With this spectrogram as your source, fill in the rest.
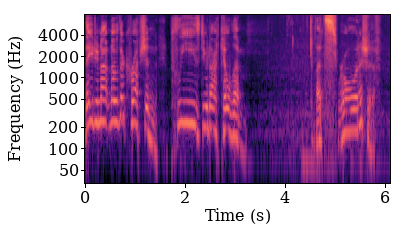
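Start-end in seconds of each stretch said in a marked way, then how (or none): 0.0-3.2 high-pitched yelling. Voicing Princess Ursula as corrupted guards close in around her: yelling out. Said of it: "she yells out".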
